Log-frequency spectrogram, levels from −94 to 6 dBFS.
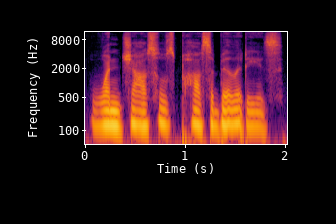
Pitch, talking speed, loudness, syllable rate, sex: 125 Hz, 90 wpm, -16 LUFS, 4.7 syllables/s, female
